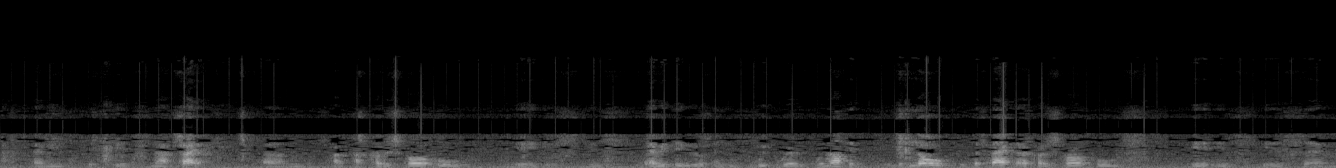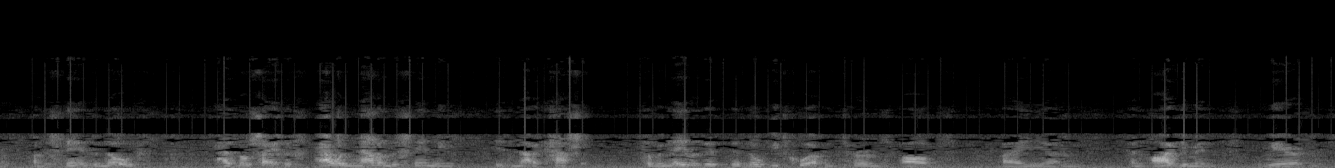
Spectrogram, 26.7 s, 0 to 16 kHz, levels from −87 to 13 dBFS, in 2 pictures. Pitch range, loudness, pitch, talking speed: 105-125 Hz, -31 LUFS, 115 Hz, 125 wpm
